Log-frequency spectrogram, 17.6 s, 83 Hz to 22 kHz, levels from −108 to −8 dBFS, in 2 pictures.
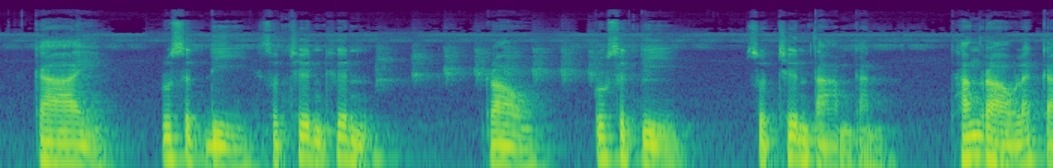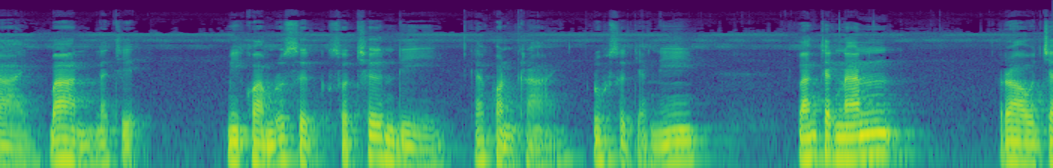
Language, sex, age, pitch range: Thai, male, 60-79, 90-110 Hz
